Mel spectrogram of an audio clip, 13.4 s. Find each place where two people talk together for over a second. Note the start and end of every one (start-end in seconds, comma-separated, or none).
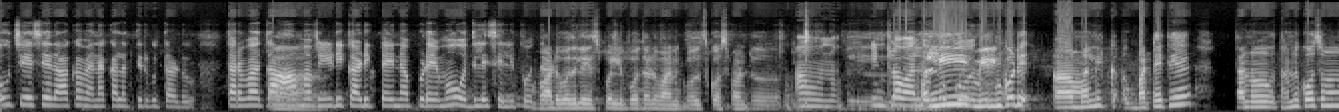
none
